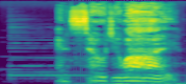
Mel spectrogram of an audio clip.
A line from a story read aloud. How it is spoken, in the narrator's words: whispered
